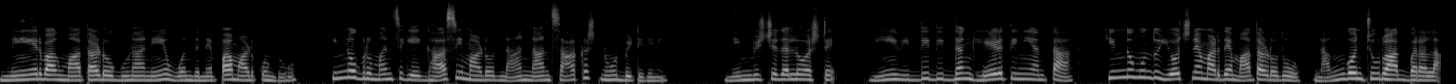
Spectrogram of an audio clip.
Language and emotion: Kannada, disgusted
